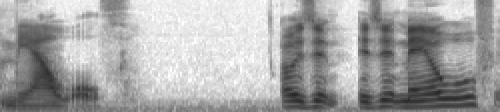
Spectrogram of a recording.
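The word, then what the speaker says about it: Meow Wolf: I imagine he meant Beowulf, not Mayowolf.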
